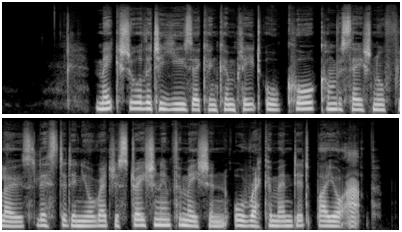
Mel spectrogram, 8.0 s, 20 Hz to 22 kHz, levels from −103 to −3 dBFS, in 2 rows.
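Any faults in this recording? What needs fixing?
No faults heard; nothing to fix.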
